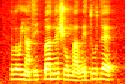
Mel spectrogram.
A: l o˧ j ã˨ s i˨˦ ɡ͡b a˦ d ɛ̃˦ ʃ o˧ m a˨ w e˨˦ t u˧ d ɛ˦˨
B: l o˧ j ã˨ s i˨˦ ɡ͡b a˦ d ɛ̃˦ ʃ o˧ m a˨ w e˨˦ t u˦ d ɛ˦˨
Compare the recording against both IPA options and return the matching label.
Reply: B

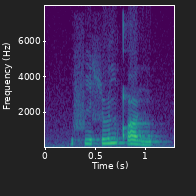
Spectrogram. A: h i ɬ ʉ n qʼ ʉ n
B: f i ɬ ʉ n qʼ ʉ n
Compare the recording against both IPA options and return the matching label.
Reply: B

